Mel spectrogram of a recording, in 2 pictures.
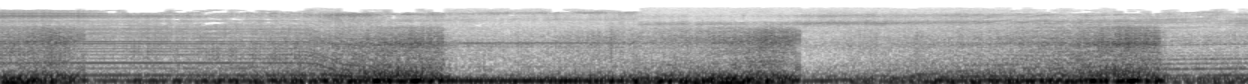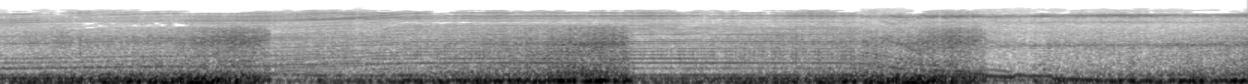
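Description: Experimental industrial electronic music from cassette: a dense low hum under stacked tones, in repeating sections about a second long, with tones that glide down and up.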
